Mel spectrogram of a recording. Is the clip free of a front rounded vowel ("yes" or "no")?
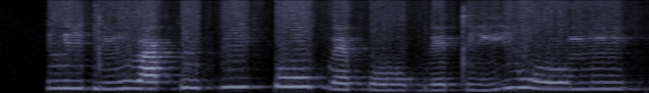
yes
